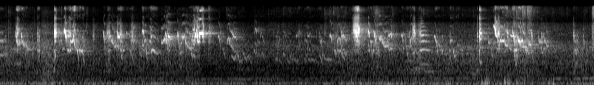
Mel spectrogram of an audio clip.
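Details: Budgerigars chattering, a busy mix of high warbled chirps and scratchy notes in bursts, louder around two and three and a half seconds, over a faint low hum.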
